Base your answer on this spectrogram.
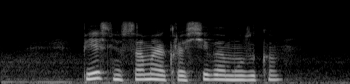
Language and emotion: Russian, neutral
